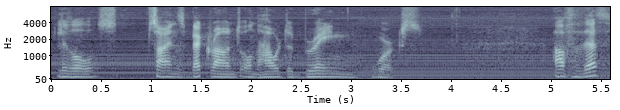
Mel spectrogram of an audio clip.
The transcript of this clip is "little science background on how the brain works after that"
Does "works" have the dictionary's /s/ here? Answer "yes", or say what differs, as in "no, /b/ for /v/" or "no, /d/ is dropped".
yes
